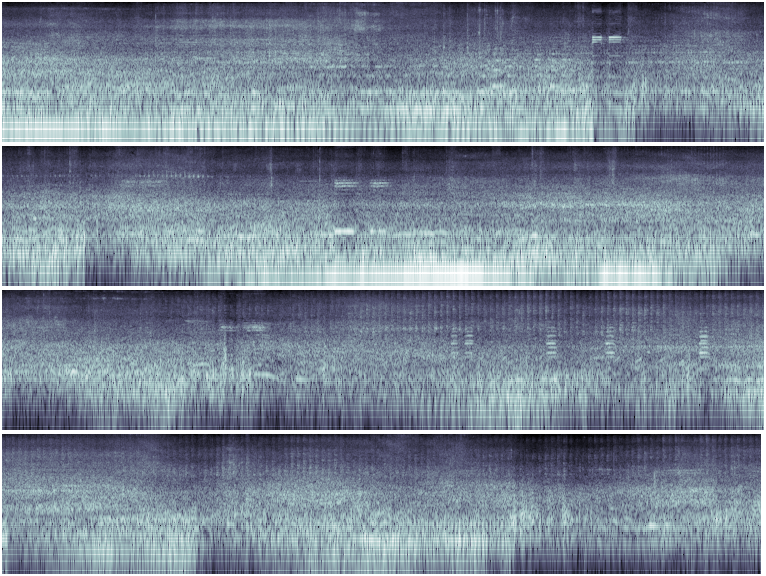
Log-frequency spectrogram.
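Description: Road traffic: vehicle engines rumbling past, with short horn toots and the indistinct voices of people walking close by. The heaviest engine rumble comes at the start and again about midway.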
